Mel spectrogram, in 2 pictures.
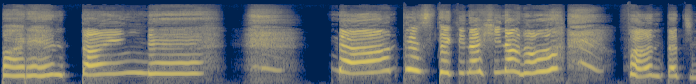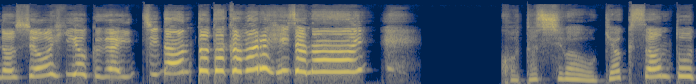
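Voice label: valentine, Japanese; 少女前线:APC9K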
